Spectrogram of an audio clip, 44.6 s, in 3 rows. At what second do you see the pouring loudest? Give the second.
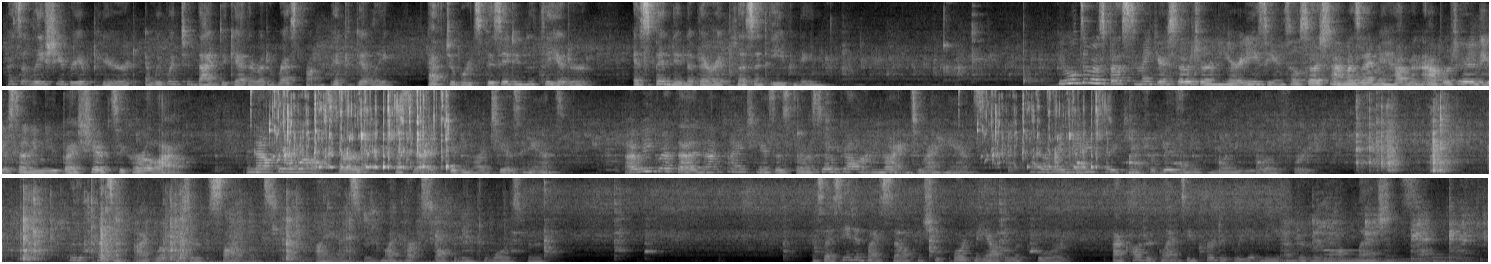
19 s.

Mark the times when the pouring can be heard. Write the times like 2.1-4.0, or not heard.
17.4-19.4, 24.4-26.0.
